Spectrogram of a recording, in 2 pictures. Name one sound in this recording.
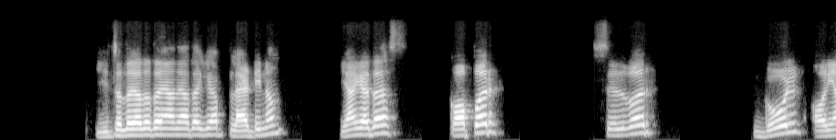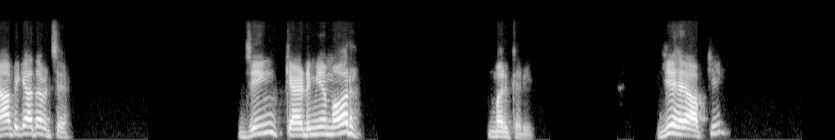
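A young man speaks calmly into a microphone in short phrases with pauses.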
